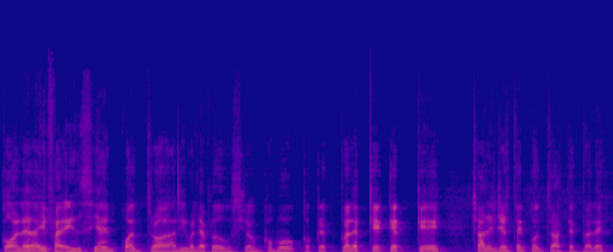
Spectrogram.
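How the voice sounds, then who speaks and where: A man's voice: a little high, normal speed, a bit bright. A man, interviewing guests and often rephrasing his questions as he goes.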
